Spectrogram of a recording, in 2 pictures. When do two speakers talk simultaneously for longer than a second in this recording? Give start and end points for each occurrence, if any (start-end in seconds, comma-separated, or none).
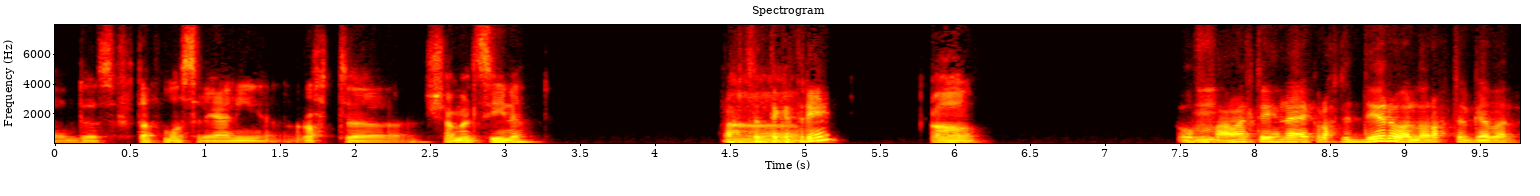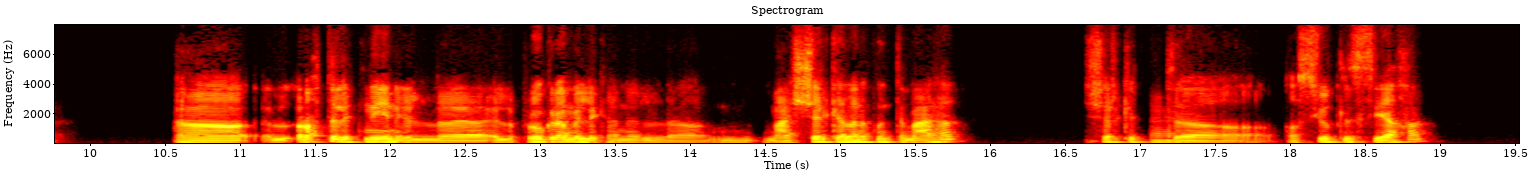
none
